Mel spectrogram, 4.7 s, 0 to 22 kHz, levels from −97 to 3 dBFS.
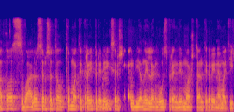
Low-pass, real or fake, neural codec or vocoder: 10.8 kHz; real; none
